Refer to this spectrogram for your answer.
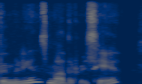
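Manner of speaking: hushed whisper in a put-on voice. Whispering in character to a monkey while locked in cells: whispering in character. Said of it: "I'm just whispering to the monkey".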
